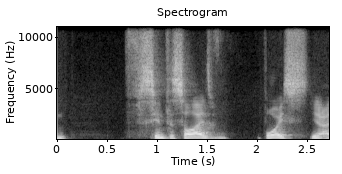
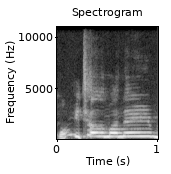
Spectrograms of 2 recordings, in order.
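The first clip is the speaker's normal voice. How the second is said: shrill, much higher mock yell of an angry scammer; 6 dB louder than usual. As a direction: squeal it like a furious call-center scammer, louder. Acting out arguing call-center scammer.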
